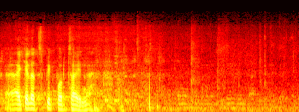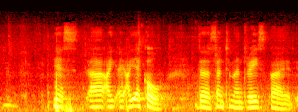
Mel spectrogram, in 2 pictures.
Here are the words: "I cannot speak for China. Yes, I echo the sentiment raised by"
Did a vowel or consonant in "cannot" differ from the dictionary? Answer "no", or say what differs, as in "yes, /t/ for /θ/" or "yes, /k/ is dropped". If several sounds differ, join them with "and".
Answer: yes, /l/ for /n/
